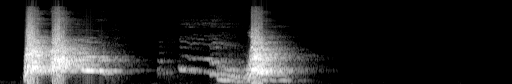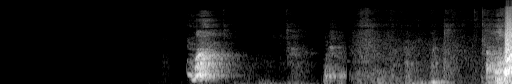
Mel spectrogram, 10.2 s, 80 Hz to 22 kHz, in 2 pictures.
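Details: White Miniature Schnauzer brothers in Maine, August 2021, going out of control at a package delivery by a new driver: bursts of rapid sharp barks separated by several seconds of silence, with softer scuffling noises near the end.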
